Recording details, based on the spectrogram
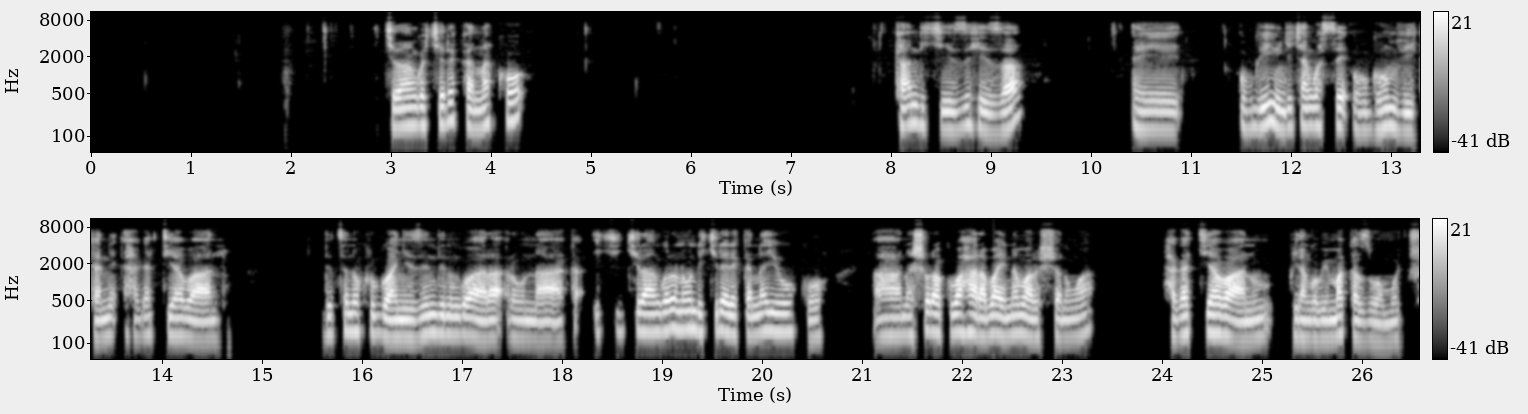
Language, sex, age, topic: Kinyarwanda, male, 18-24, health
